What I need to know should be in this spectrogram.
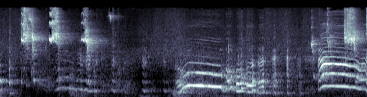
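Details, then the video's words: Infant monkey Poy cries while being bathed alongside baby monkey Nita, refusing the bath: shrill, wavering harmonic wails, some falling in pitch, come in bursts between sharp splashes of water. "Monkey Baby Poy Crying Not Want To Bathed"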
